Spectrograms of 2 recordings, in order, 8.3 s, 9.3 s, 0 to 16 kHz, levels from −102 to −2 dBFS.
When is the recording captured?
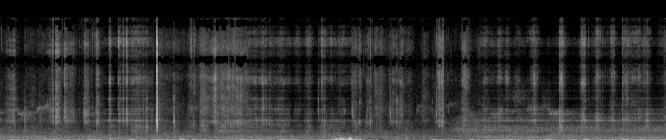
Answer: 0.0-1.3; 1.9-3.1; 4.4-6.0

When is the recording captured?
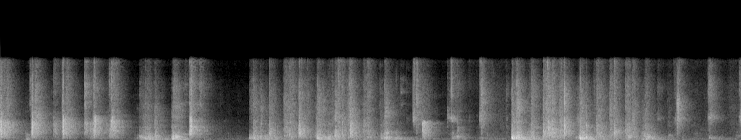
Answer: 0.0-1.4; 2.7-5.4; 6.0-9.3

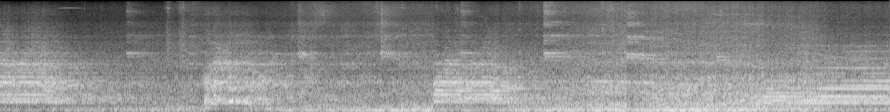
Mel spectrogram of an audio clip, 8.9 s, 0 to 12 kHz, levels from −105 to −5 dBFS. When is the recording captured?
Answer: 0.0-1.9; 4.0-8.9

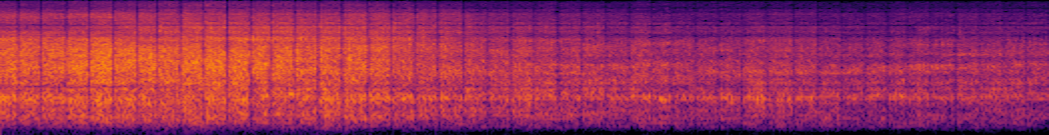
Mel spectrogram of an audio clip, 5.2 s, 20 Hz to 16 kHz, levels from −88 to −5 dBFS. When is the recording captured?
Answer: 0.0-0.7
